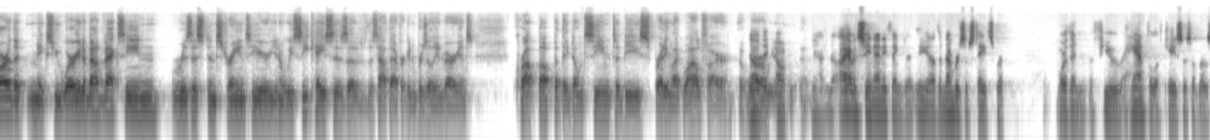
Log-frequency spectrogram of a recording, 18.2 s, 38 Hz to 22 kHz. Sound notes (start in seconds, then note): 11.3 mumbles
